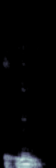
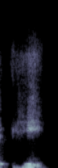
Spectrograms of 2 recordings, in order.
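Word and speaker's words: היא: Не так происходит с тем случаем, когда слово «ги», «она» пишется с вавом, то есть как «гу» по написанию без огласовок. Мы бы прочитали, наверное, «гу», да, но читать надо «ги».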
